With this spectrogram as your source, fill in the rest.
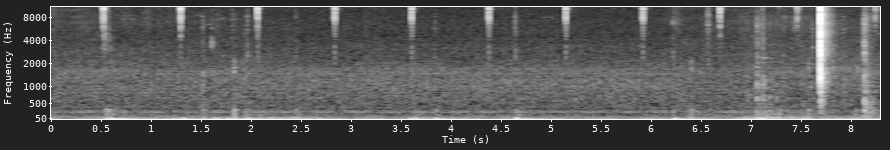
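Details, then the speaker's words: Dead Tandy 1000 computer power supply, mic held near it: faint sharp ticks about every three-quarters of a second over a hum as the supply keeps tripping; clicking possibly from lack of load, cause unclear. "clicking can be caused by lack of load"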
